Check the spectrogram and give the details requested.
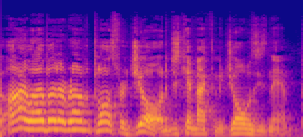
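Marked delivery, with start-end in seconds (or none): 0.0-1.6 high, loud, fast showbiz emcee; a squeaky, rushed MC; mock emcee voice. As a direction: pump up the room like a cheesy host. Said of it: "and I go".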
